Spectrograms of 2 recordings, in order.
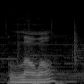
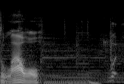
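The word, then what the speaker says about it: Lowell: Seth Lel. Oh, that's how you pronounce it. I thought it was Lowel.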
